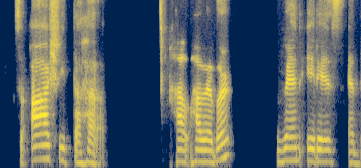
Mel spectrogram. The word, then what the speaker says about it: āśritaḥ: So since it's inside it, the least emphasis will be placed on it. So aśritaḥ. So you see, you didn't even see me or hear me pronounce the A. It kind of went in between the T and the H over here.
